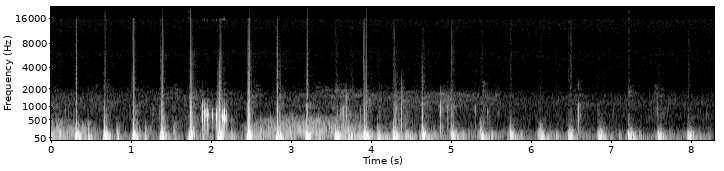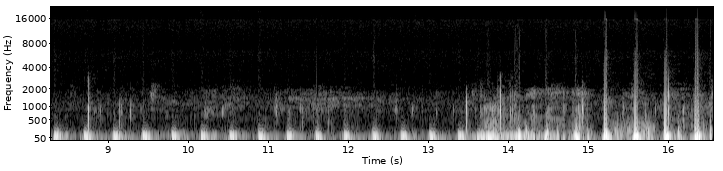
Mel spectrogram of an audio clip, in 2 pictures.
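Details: Fast, regular heartbeat with bursts of heavy breathing during recovery after exercise, energy drink taken before recording; rapid heartbeat after exercise.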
